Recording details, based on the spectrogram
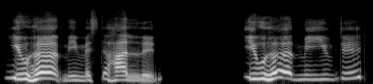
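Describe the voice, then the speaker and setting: Guy doing a little village girl for an audiobook, high pitched n creaky, plaintive, kinda cheeky. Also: lively intonation, measured pace, dry recording, clean studio sound, heavily acted. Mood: tearful, accusing. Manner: plaintive, childlike.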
